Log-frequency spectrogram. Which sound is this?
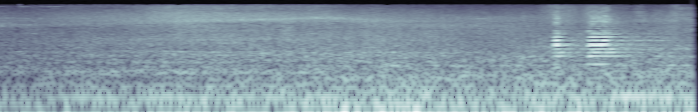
City Passing Truck with Car Horn
noises, nyc, passing, city, field-recording, car, new-york, trick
